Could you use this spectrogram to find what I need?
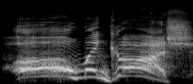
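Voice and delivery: very high, loud, thrilled, excited shriek. Finding the button on a helmet piece, excited yelling. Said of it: "Sorry, I keep yelling".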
